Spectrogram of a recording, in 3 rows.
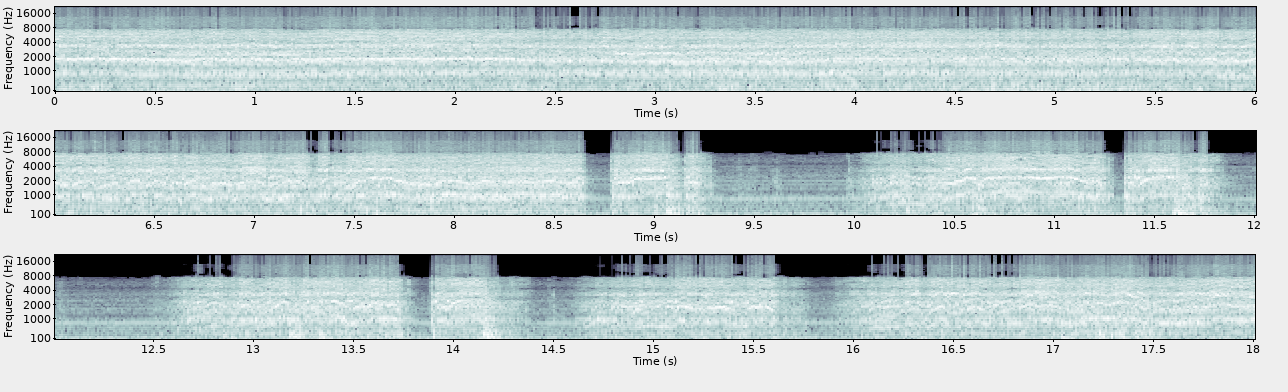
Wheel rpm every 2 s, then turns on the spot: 220, 220, 230, 210, 160, 160, 120, 120, 180.
none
